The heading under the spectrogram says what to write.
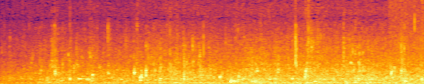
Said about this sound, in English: Open water? Dude, we're in a rowboat, in a pond. And the pond is between a shopping mall and an apartment complex.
